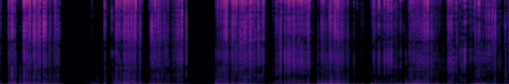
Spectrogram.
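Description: Long nails scratch quickly over the diamond-textured sides of a single solid wax pillar candle, which is held and then stood upright. Dense, dry scratching comes in rapid bursts with a few brief quiet gaps, its bright rasp layered over a low rumble.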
